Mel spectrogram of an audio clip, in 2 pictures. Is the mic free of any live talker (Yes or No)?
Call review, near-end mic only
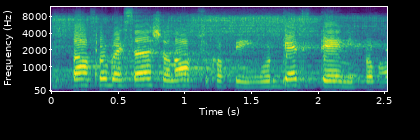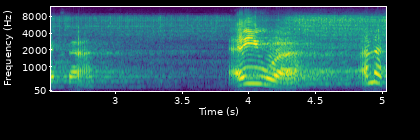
Yes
